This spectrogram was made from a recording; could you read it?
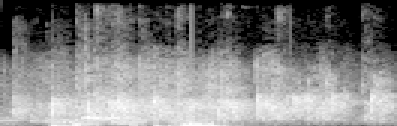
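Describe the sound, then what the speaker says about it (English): Applause from an audience at a veterinary student symposium general assembly, with steady clapping and cheering that fills the room alongside crowd voices. "You can clap."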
